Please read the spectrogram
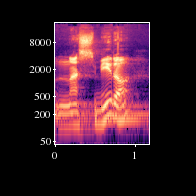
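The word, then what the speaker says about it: نَصْبِرَ: Kalau nasbira berarti Anda mematikan sin, tapi dia adalah shad, maka cara membacanya adalah lan nasbira. Jadi waktu mematikan shad, mulut diusahakan untuk membentuk huruf shad.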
